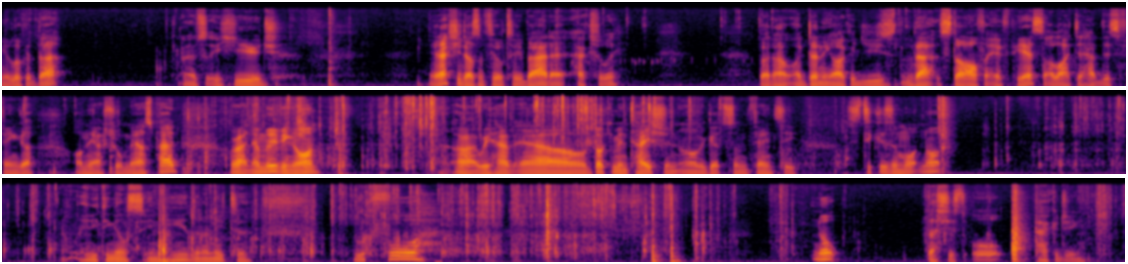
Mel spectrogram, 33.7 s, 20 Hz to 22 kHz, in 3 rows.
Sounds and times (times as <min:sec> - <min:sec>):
Speech: 0:00.0 - 0:00.7, 0:01.8 - 0:02.9, 0:04.2 - 0:06.2, 0:07.6 - 0:14.4, 0:15.6 - 0:20.7, 0:23.1 - 0:25.0, 0:26.0 - 0:26.8, 0:30.6 - 0:30.9, 0:31.7 - 0:33.4
Crumpling, crinkling: 0:13.1 - 0:18.6, 0:21.0 - 0:30.5, 0:33.2 - 0:33.7.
